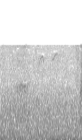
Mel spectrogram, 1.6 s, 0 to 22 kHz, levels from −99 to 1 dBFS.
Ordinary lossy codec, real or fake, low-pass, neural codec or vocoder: MP3, 24 kbps; real; 7.2 kHz; none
